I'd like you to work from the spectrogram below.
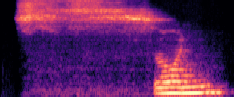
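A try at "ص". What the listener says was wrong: Make it heavy. Aw sound, okay? Full mouth. Aw. Son.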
